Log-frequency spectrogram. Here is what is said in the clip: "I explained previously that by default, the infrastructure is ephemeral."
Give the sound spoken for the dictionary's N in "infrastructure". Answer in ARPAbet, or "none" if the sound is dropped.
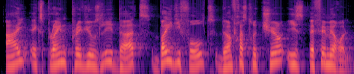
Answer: none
